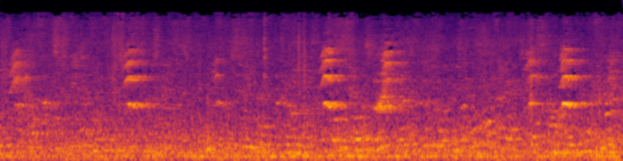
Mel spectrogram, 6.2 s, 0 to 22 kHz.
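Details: Poodles at the Saitama West Honey Poodle Club section show, 9 June 2008, among them Hyuma and Magic, who was too fascinated by other dogs to walk. High, sharp yips ring out singly every second or so over constant indoor crowd chatter.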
